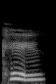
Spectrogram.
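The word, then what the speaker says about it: 九: a homophone for death nine when pronounced coup is a homophone for suffering C tetrobot from Western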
